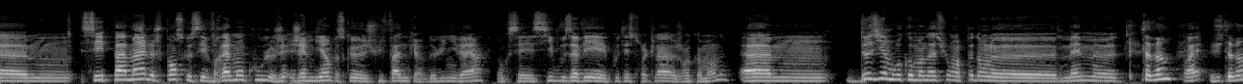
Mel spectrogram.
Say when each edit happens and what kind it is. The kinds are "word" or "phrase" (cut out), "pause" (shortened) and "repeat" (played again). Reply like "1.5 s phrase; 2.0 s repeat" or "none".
4.1 s phrase; 4.9 s pause; 7.3 s pause; 11.4 s word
